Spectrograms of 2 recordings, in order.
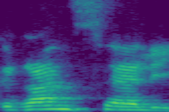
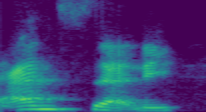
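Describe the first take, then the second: First: The first word is partly merged and shortened. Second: The first word is cut to one short syllable. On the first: "some people combine it" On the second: "In the north they say"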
